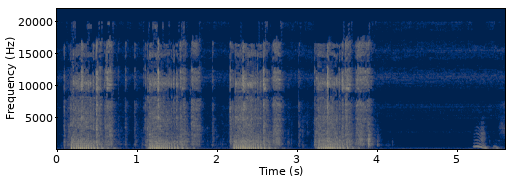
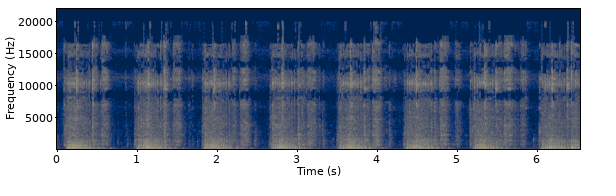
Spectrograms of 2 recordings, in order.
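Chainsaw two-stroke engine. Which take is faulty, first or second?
first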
